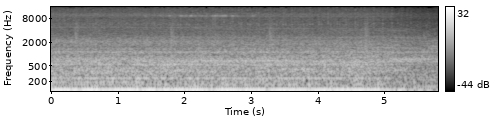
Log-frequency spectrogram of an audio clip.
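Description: GMC Yukon Denali XL's 6.2L V8 idling steadily, heard up close in the engine bay beside the alternator and the freshly installed serpentine belt.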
